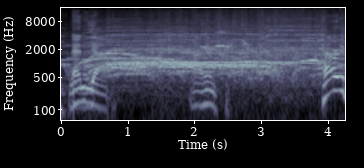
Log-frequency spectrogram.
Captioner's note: cheers and applause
